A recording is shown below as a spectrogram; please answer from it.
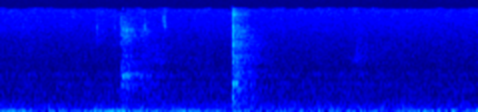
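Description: A few faint clicks of tarot cards being handled on a table, the clearest about a second in.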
